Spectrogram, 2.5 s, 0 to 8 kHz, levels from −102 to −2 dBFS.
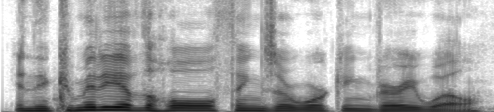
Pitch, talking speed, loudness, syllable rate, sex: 130 Hz, 265 wpm, -16 LUFS, 7.3 syllables/s, male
